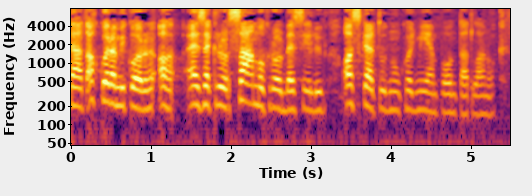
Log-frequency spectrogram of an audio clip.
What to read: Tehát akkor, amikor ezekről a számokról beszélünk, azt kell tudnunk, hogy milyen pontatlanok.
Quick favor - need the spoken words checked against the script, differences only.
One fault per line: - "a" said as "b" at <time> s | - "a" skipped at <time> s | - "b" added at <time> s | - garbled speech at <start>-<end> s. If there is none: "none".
- "a" skipped at 2.0 s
